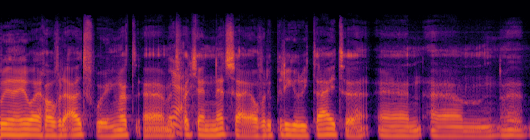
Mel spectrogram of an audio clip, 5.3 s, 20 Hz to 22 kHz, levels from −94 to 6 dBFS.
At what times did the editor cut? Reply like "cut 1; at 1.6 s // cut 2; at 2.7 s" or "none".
cut 1; at 1.4 s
